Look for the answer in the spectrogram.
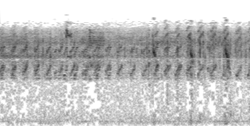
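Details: Swiftlet call sound: crowded high-pitched chirps pulsing about twice a second, some sharper notes standing out near the end.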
